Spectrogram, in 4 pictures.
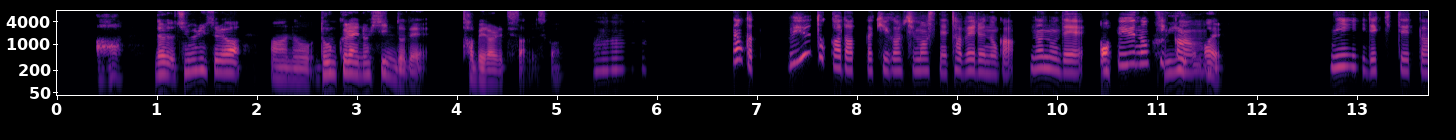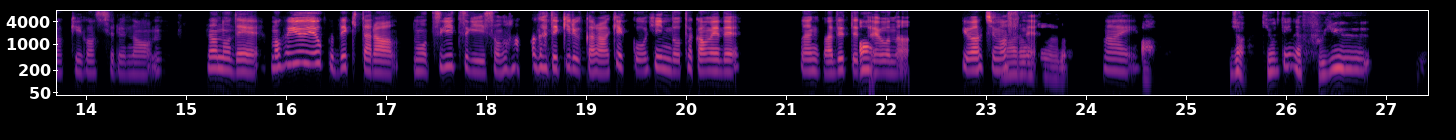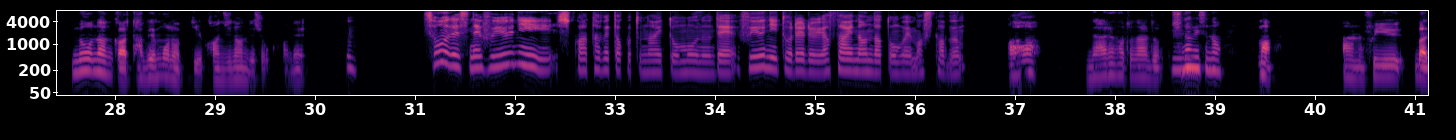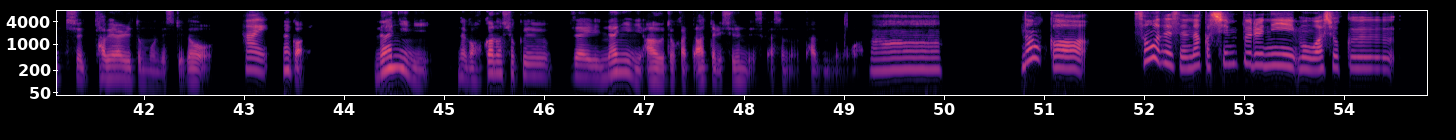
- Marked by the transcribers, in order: other noise
- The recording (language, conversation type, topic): Japanese, podcast, おばあちゃんのレシピにはどんな思い出がありますか？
